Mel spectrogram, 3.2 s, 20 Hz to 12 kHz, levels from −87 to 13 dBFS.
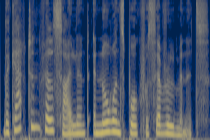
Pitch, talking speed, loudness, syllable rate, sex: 225 Hz, 210 wpm, -17 LUFS, 6.5 syllables/s, female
